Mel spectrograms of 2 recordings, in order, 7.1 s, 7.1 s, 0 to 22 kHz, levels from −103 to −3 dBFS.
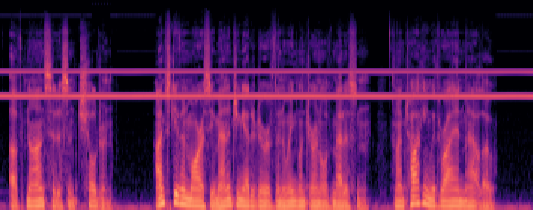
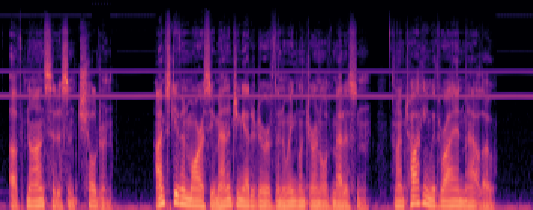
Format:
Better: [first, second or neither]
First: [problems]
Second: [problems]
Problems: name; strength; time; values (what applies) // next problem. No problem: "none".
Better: second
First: high-pitched whine; loud; throughout; 3.5 kHz, 7 dB below the speech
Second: high-pitched whine; faint; throughout; 3.5 kHz, 25 dB below the speech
